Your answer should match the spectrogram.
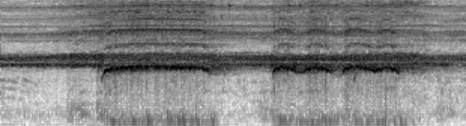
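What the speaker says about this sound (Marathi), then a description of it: "सर्वांनी शिट्टी वाजवायची विनंती करतो" Stainless steel whistles shrill loudly from a crowd at a political rally, one long blast followed by several quick trilling bursts over a low crowd murmur.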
